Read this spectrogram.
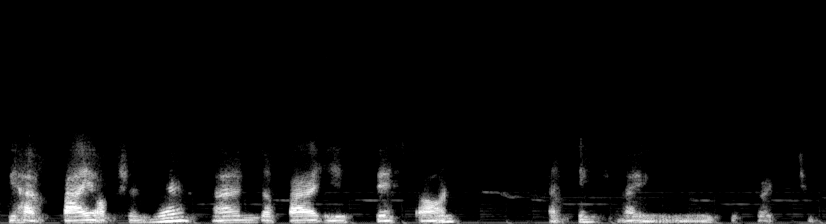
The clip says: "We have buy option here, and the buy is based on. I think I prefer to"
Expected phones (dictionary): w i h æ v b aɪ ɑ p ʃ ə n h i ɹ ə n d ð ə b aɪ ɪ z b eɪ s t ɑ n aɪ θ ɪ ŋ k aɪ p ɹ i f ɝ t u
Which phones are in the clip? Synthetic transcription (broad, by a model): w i h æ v b aɪ ɑ p ʃ ə n h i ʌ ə n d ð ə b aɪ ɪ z b eɪ s t ɑ n aɪ t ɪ ŋ k aɪ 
